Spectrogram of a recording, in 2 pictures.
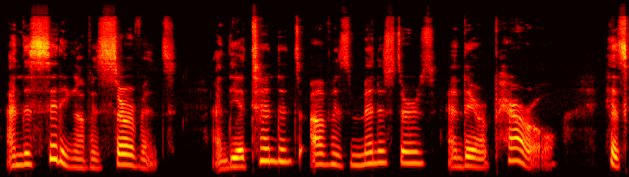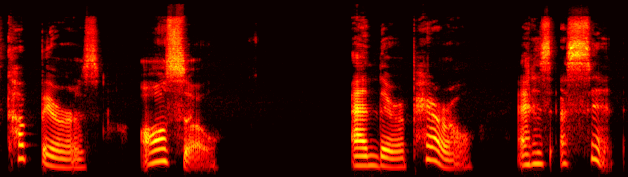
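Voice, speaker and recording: A woman who sounds a little tired, reading scripture aloud in measured, deliberate short phrases as the host of a daily reading. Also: medium pitch, animated, darkish tone, dry recording. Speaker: Bible reader and host of a daily reading series. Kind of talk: scripture read aloud with brief casual introduction.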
